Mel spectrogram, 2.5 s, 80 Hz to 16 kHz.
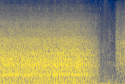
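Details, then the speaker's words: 3.0L four-cylinder turbo diesel starting off a deliberately flattened battery using a borrowed 700A (15,000mAh) portable jump start pack clipped to the battery; catches quickly and settles into an even, steady run with no misses or knocks, a normal start and idle. "there you go guys it works and it works pretty well I was pretty surprised with how easily that was able to start the car"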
